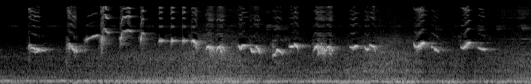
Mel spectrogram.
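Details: Greater green leafbird from Banyuwangi, East Java, singing energetically: a rapid series of short slurred whistles and chirps, many notes repeated in quick succession, interspersed with sharp high clicks over steady low hum.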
